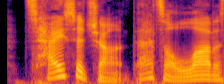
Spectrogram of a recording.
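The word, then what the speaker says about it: 菜市场: 菜市场菜市场菜市场菜市场 Caisachan, that's a lot of syllables for market.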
